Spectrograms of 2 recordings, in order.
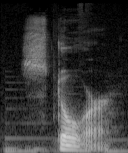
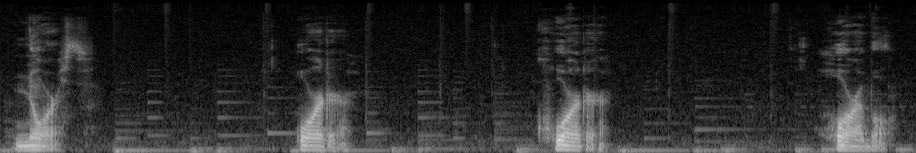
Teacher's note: if you see a word spelled o R and it is a stressed syllable then it will be pronounced with an R colored oh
